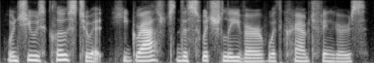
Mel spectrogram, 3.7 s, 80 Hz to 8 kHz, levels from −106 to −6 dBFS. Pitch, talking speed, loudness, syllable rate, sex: 180 Hz, 225 wpm, -20 LUFS, 5.4 syllables/s, female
